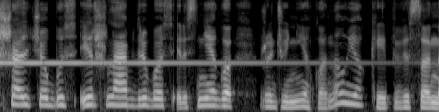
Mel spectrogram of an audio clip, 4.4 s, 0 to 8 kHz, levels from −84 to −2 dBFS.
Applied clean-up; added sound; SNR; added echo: none; Wind chime; 10 dB; none.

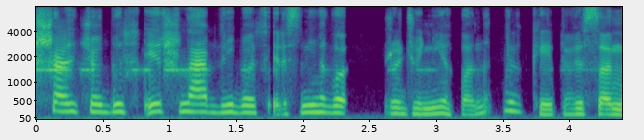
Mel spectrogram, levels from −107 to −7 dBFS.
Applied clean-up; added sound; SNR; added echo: neural diffusion model UNIVERSE++.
